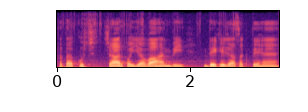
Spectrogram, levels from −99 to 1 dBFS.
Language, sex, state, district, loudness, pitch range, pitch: Hindi, male, Chhattisgarh, Balrampur, -16 LUFS, 130-155 Hz, 140 Hz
